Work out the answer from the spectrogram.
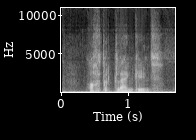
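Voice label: "achterkleinkind", Dutch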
